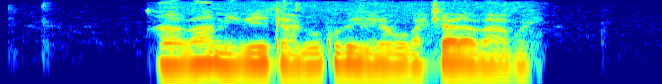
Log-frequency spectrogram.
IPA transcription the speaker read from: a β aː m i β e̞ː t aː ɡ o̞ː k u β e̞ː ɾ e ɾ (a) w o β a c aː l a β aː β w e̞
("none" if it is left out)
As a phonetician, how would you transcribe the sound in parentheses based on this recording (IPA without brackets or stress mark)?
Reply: a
